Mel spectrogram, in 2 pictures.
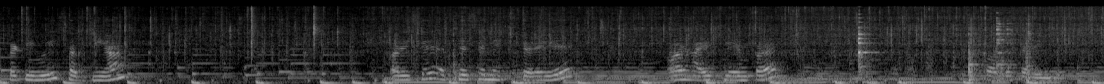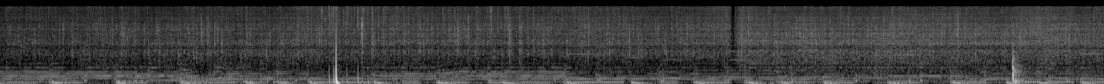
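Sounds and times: vegetables sizzling in a pan: 0:00.0 - 0:22.0
spatula scraping a pan: 0:18.4 - 0:22.0.

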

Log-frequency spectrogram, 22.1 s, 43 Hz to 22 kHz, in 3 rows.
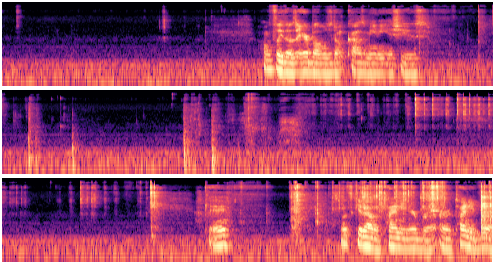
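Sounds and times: steady low hum: 0:00.0 - 0:22.0
tools clicking and scratching: 0:12.2 - 0:17.2, 0:19.1 - 0:22.0.

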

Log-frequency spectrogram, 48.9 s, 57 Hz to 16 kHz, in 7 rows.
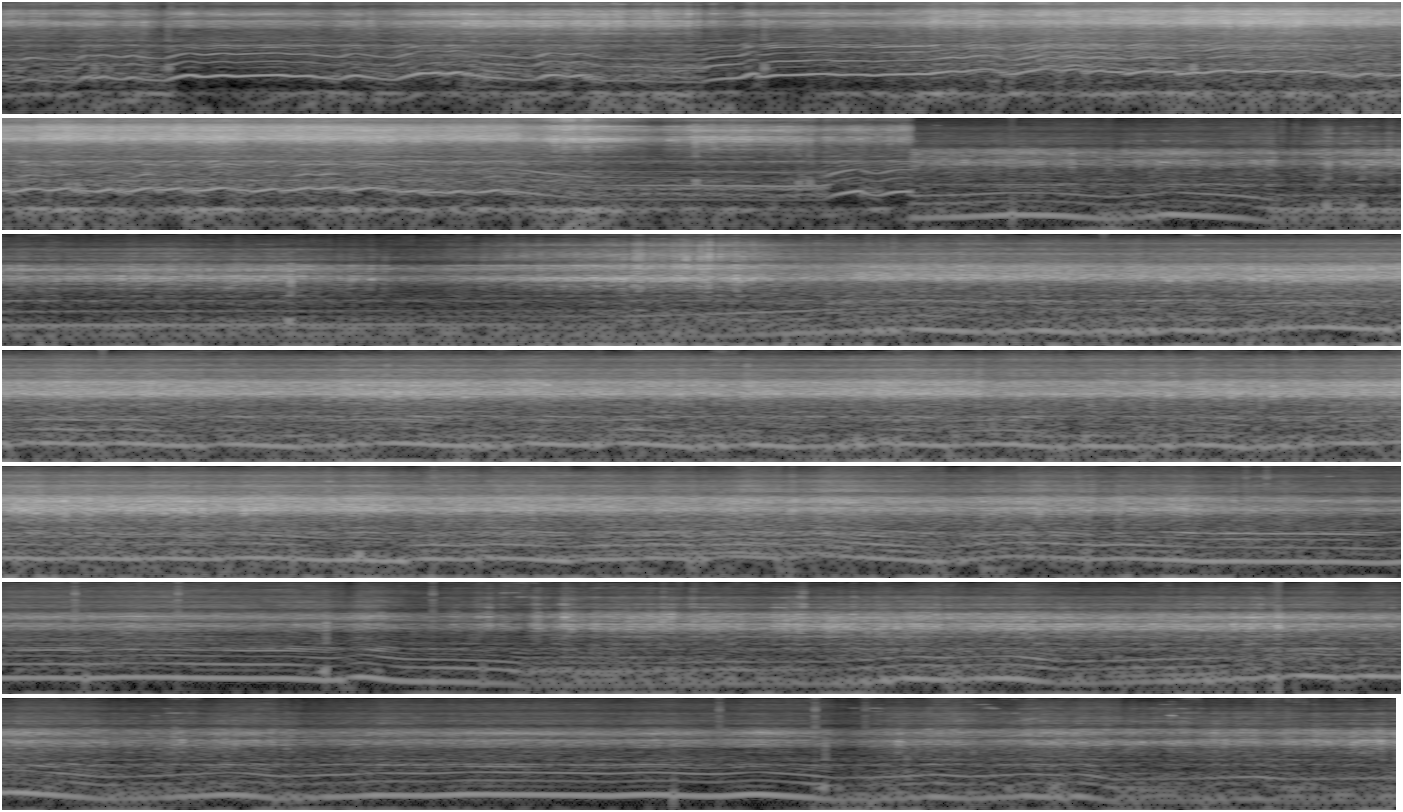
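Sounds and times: snowmobile engine running: 0:00.0 - 0:48.9.

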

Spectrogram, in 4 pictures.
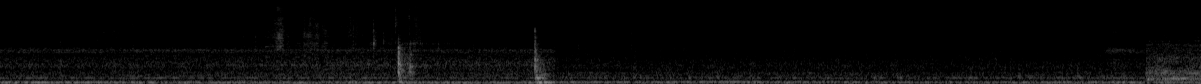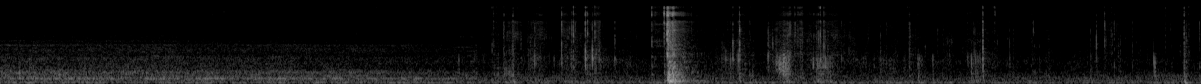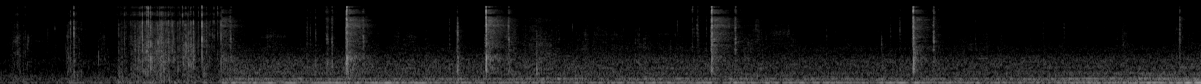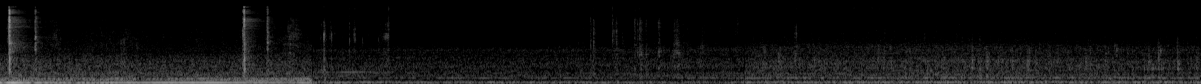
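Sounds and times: low steady hum: 0:00.0 - 0:48.0
flower stems and leaves rustling: 0:16.8 - 0:39.6
scissors snipping stems: 0:27.0 - 0:29.3, 0:30.8 - 0:31.5, 0:32.8 - 0:33.5, 0:35.7 - 0:36.5, 0:38.3 - 0:39.2.

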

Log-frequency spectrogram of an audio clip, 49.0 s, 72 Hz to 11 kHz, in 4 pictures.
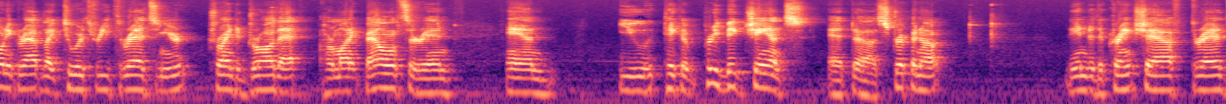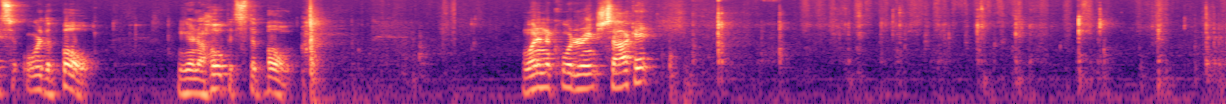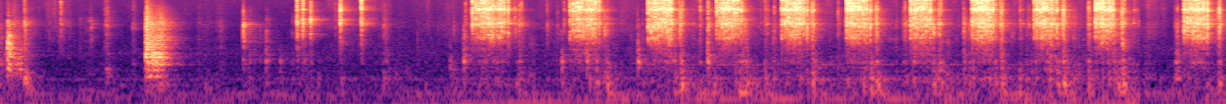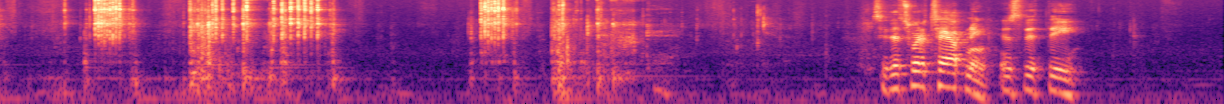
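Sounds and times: socket ratchet clicking: 0:27.5 - 0:28.4, 0:29.2 - 0:36.9, 0:37.5 - 0:40.3, 0:41.5 - 0:42.1.

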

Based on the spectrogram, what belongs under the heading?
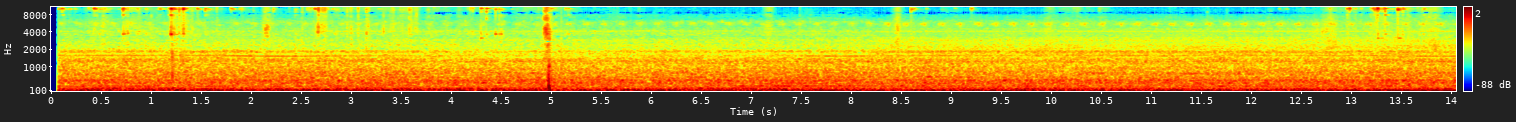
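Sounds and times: steady low rumble: 0:00.1 - 0:14.0.

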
